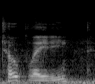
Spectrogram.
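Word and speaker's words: Toplady: by the name of augustus top lady or i've heard it pronounced tope lady who also wrote a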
